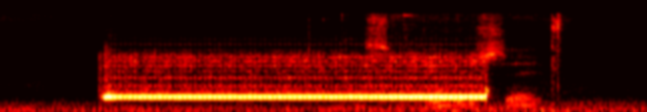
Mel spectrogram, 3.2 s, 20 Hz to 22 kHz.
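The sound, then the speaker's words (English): A steady electronic telephone line tone hums for about two seconds during a call transfer, loud and unbroken, then cuts off abruptly, leaving a faint voice and low line noise behind. “If you know your party's three-digit extension, please dial 2 Wait while I transfer your call.”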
